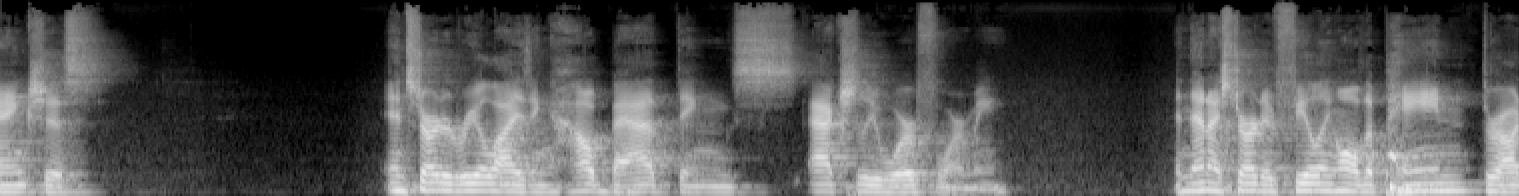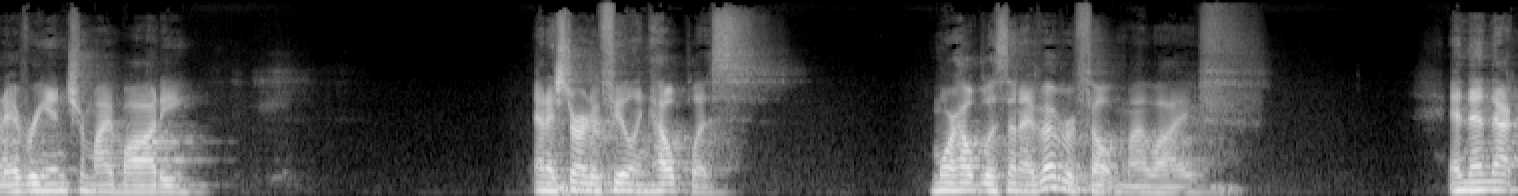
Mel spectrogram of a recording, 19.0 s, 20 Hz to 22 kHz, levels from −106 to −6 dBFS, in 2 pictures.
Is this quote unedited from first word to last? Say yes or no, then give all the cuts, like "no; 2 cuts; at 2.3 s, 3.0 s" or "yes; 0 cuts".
yes; 0 cuts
